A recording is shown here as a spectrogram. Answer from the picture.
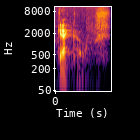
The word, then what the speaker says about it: gecko: Gecko, thank you, Kyle. I was not sure how to pronounce that. Gecko. I'll remember.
